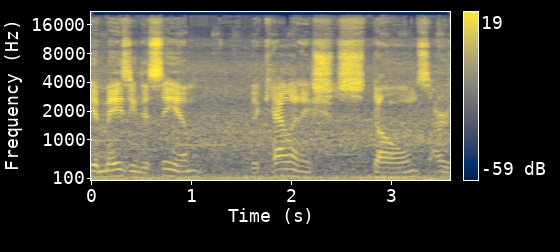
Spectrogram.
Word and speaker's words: Callanish: the town where the stones are at is pronounced calendars I just asked somebody kalanish and um the stone the stones themselves are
